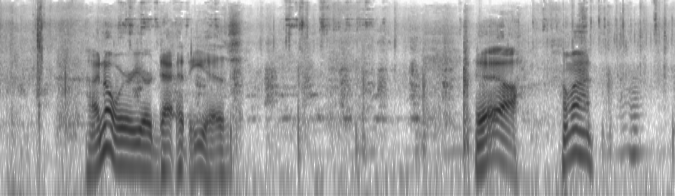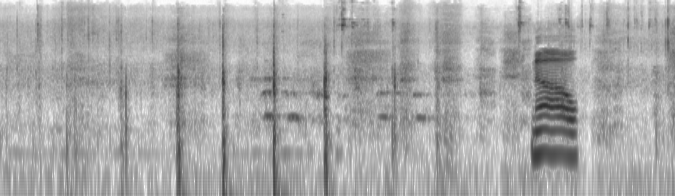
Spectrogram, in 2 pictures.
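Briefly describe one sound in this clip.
A dog whines and howls nearby in short bursts.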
